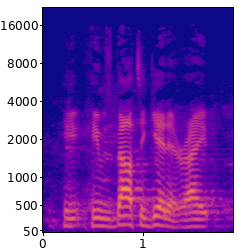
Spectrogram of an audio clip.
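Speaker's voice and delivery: plain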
